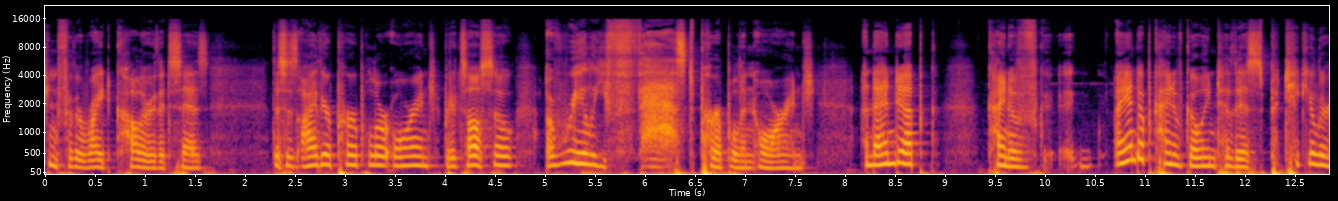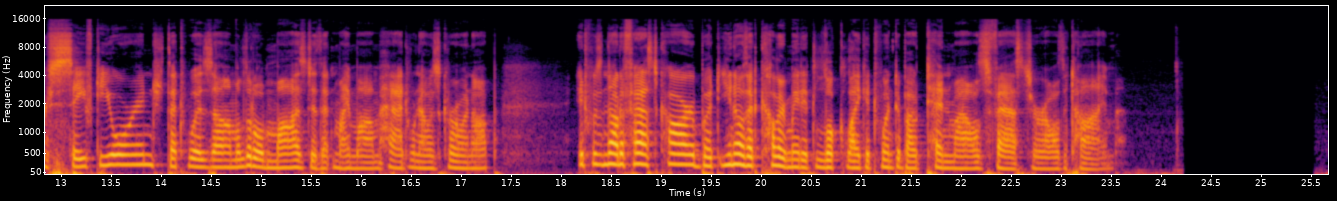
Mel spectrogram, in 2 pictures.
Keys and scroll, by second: 0.5 Tab, 1.2 Tab, 1.5 Tab, 1.9 Tab, 5.2 Tab, 6.0 Tab.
